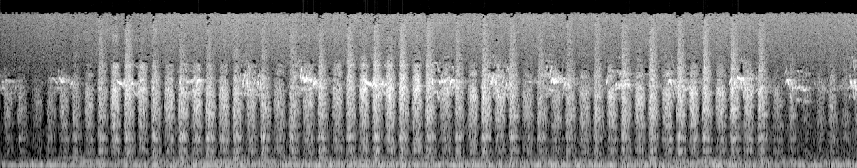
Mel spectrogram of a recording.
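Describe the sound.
A dog pants rapidly and steadily, a continuous run of many quick, breathy in-and-out puffs that keep an even rhythm throughout, with no voices.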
